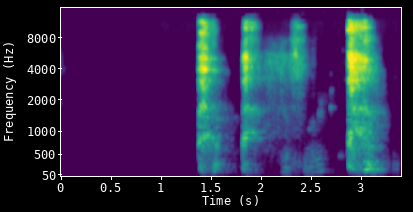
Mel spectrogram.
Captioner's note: coughing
